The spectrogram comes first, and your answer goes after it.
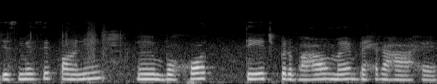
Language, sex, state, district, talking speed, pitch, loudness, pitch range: Hindi, female, Uttar Pradesh, Lalitpur, 135 wpm, 240 Hz, -17 LUFS, 230-250 Hz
